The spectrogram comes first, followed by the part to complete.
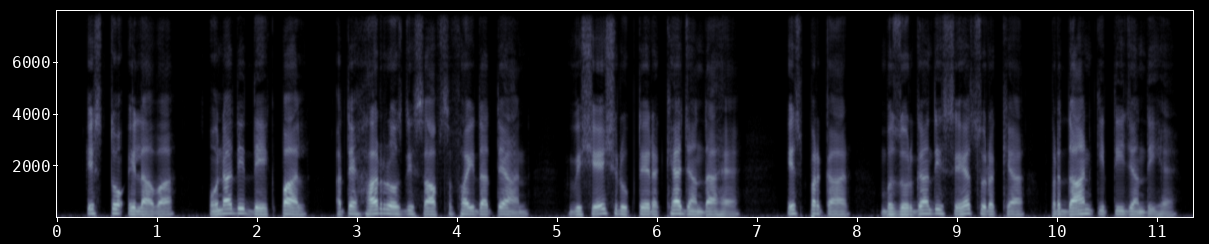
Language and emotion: Punjabi, neutral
